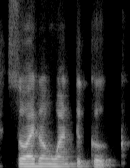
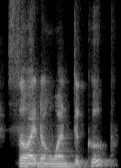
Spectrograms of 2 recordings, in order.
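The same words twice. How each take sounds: First: "cook" drops down and stops, closing the sentence; falling final tune. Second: "cook" lifted upward at the end, as if more words follow; wrong rising ending. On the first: Teacher models the correct falling "cook" for students. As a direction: bring "cook" down firmly to a full stop. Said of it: "pero ya se van a detener". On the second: Teacher shows students the wrong rising "cook". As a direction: let "cook" rise like the sentence continues. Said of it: "cook, no digan". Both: Shown as a demonstration.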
